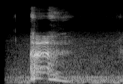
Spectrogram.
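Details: Single short, rough throat-clearing cough from an adult before singing, with quiet room noise; throat clearing cough.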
